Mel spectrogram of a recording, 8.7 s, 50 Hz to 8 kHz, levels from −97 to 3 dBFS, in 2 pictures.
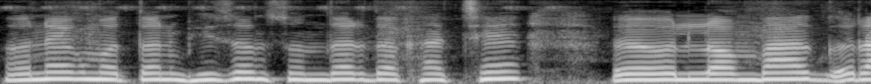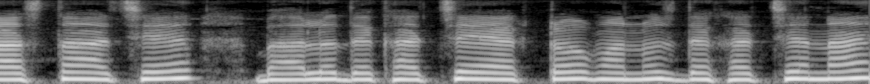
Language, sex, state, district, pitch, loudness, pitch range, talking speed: Bengali, female, Jharkhand, Jamtara, 220 Hz, -14 LUFS, 210-235 Hz, 95 wpm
